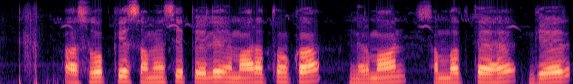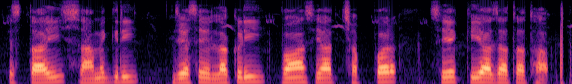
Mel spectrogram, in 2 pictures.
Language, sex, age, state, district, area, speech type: Hindi, male, 30-45, Rajasthan, Bharatpur, rural, read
